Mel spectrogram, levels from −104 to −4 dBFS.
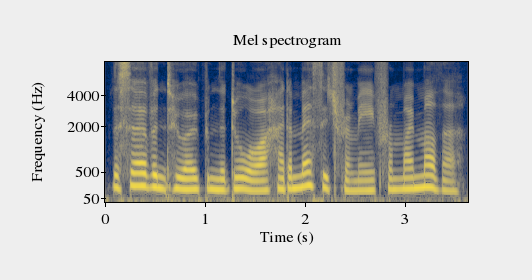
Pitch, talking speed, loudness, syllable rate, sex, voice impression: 190 Hz, 230 wpm, -16 LUFS, 5.8 syllables/s, female, very gender-neutral, slightly adult-like, thin, slightly relaxed, weak, slightly dark, very soft, very clear, fluent, cute, intellectual, very refreshing, sincere, very calm, very friendly, very reassuring, unique, very elegant, sweet, slightly lively, very kind, modest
